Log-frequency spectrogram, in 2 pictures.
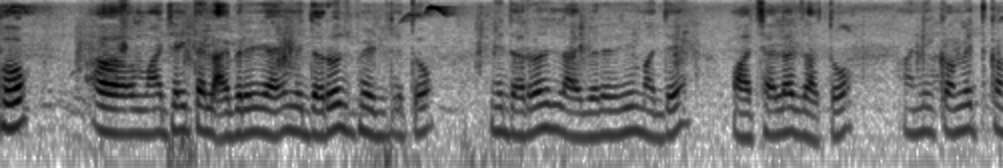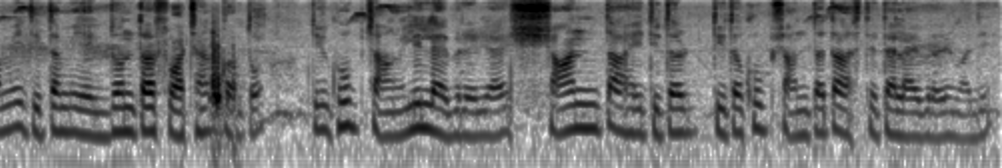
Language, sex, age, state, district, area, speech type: Marathi, male, 18-30, Maharashtra, Thane, urban, spontaneous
